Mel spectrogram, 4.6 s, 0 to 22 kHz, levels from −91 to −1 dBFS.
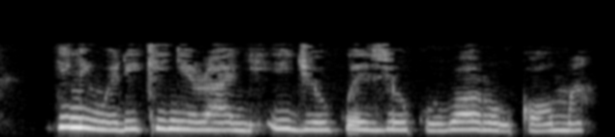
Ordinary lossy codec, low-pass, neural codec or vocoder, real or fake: MP3, 24 kbps; 7.2 kHz; codec, 16 kHz, 16 kbps, FunCodec, trained on Chinese and English, 50 frames a second; fake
